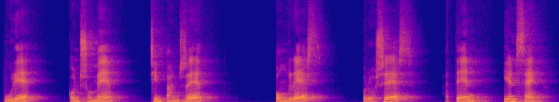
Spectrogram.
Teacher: Han de dur accent tancat ja que es pronuncien amb E tancada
